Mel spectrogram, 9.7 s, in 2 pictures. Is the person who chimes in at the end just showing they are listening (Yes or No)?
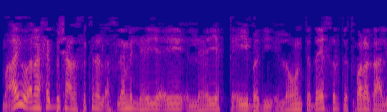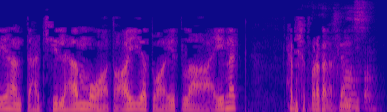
No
